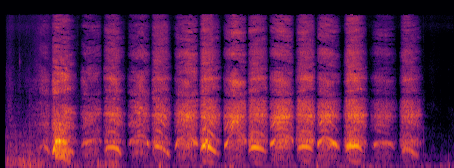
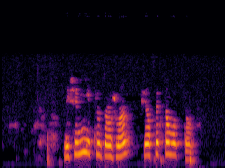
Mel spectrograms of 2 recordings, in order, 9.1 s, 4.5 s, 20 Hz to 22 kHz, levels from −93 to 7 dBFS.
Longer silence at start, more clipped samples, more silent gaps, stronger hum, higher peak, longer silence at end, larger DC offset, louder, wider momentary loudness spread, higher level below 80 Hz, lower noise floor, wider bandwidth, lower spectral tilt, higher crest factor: second, 0.1 s vs 0.95 s; neither; neither; neither; first, 0 dBFS vs -4 dBFS; about the same, 0.65 s vs 0.65 s; neither; second, -23 LUFS vs -18 LUFS; first, 16 LU vs 10 LU; first, -52 dBFS vs -72 dBFS; second, -59 dBFS vs -71 dBFS; first, 16 kHz vs 4.1 kHz; second, -2 dB/octave vs -9 dB/octave; first, 24 dB vs 16 dB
